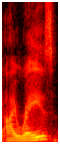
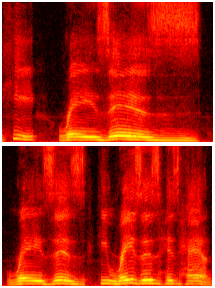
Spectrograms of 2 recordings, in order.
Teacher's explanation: So we say I raise with a voiced Z ending, and he raises.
